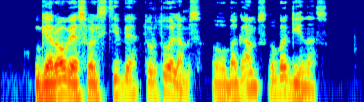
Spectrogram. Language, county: Lithuanian, Alytus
